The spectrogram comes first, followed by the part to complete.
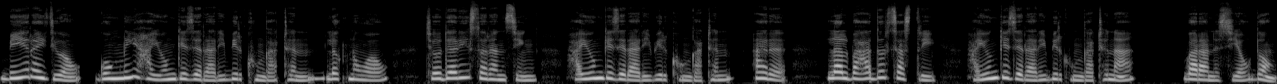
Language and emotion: Bodo, neutral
